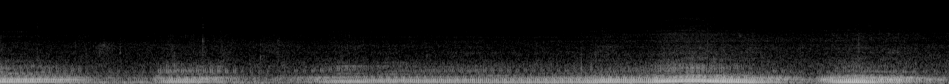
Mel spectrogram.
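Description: Suzuki Jimny JB74's 1.5-litre four-cylinder engine running as the 4x4 drives in turns on loose sand and dirt, its note rising and falling with the throttle. The engine swells and dips twice in the last few seconds as it is revved.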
